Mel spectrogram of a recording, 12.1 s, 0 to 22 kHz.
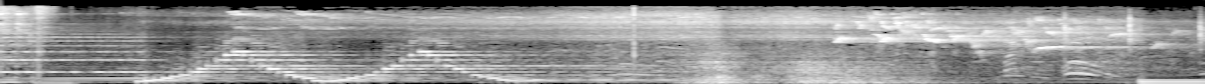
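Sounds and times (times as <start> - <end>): synthesizer chirping bird calls: 1.5 - 12.0
synthesizer thunder rumble: 6.6 - 9.8.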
